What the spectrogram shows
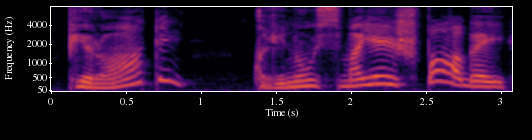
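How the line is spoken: Roaring old admiral. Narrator (Russian): взревел адмирал Колумб

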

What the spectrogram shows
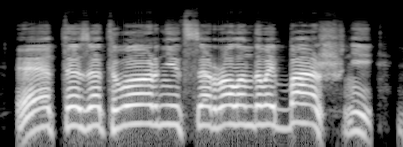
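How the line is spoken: Wild laughter. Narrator (Russian): дико захохотали они

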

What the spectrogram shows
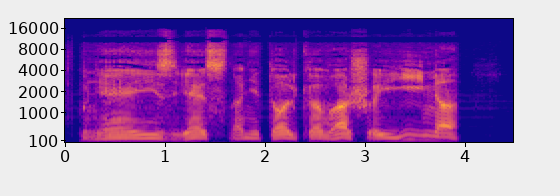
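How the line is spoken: Sepulchral voice. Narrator (Russian): ответил за могильным голосом человек в плаще

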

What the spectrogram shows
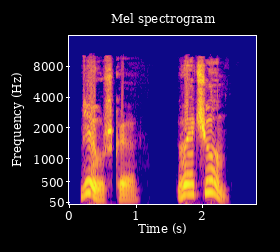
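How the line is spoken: Doctor's scoffing snort. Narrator (Russian): хмыкнул главврач

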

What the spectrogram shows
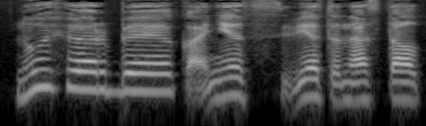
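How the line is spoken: Hoarse wheeze. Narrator (Russian): прохрипел Цвотель

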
